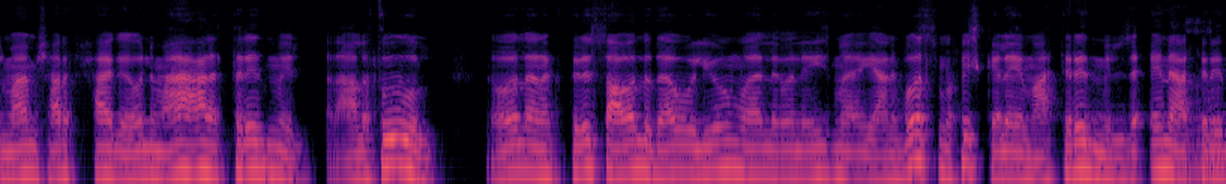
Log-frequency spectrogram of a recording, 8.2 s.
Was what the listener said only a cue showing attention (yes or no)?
no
